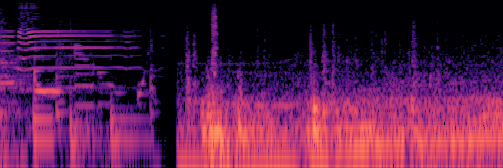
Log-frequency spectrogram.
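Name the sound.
thunderstorm with rain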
